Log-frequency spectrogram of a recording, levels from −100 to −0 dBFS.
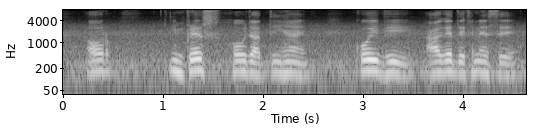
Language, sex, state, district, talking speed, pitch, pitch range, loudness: Hindi, male, Chhattisgarh, Korba, 115 wpm, 150 Hz, 140-160 Hz, -21 LUFS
